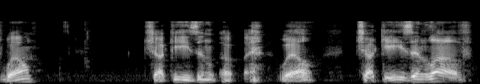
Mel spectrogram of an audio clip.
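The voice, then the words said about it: Imitates another person's voice. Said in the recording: “That's my best Tom Waits impression. Can't do it.”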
